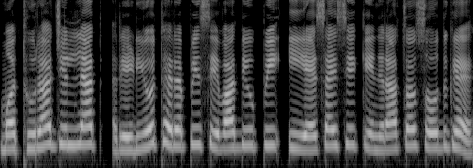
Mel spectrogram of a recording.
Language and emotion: Goan Konkani, neutral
